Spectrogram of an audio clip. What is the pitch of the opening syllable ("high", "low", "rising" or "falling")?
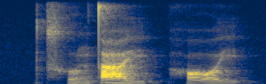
rising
